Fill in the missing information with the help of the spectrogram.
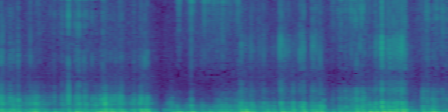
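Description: Long nail tips scratch and poke the top surface of a dark foam microphone windscreen, producing a dense, muffled crackling patter that is heavy in the low end with brief bright scratchy streaks. The rustling runs nearly continuously, dropping out briefly about one and a half seconds in before resuming.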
